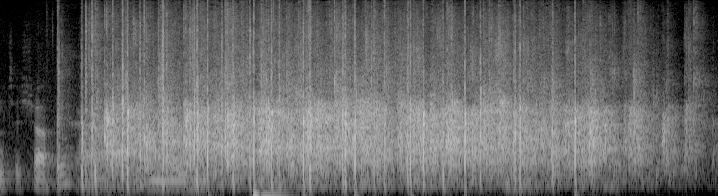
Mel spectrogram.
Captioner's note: applause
